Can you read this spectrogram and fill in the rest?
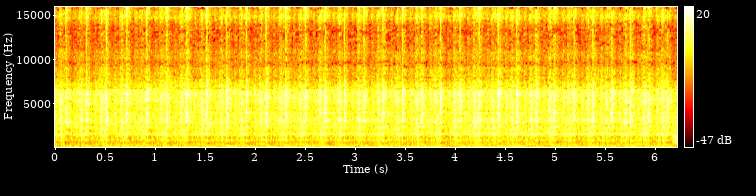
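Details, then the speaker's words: Isuzu Panther turbo diesel, rebuilt after overheating melted a piston and stuck injectors, first start with an electric fan: a diesel clatter at idle with a slightly uneven, lumpy beat and white smoke. Suspected injector setting too fine, not confirmed. "ada asap putih dan agak pincang. Ini bisa jadi dari suaranya terlalu halus dan juga settingannya kurang pas."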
